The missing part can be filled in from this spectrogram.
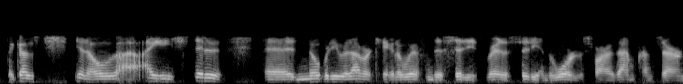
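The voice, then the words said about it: Irish accent. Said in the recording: “you're practically just an American guy with an Irish accent ... a New Yorker with an Irish accent”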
